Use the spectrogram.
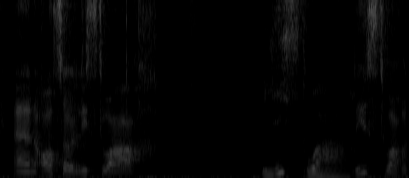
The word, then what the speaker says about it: l'histoire: L'histoire. Do you see that H is silent, right? It acts like a vowel.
